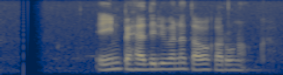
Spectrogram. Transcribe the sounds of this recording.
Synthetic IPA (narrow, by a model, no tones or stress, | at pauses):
einpæɦæd̪iliʋənət̪aʋəkaɾuna̰k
